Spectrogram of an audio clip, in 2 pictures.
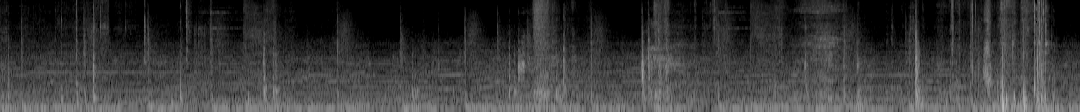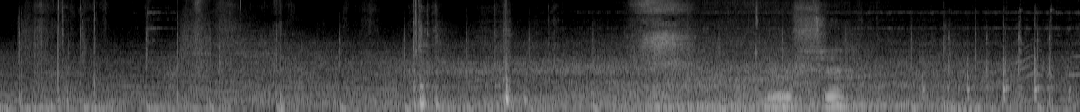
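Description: Radio playing music and talk in the background, with a few sharp knocks scattered through it.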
